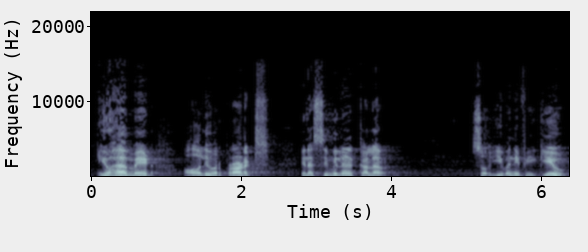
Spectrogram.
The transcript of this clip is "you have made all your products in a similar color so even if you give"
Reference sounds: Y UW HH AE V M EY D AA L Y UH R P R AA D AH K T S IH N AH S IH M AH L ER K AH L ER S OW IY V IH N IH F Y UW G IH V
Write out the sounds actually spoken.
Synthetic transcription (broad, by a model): Y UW HH AE V M EY D AA L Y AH R P R AA D AH K T S IH N AH S IH M AH L ER K AH L ER S OW IY V IH N IH F Y UW G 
